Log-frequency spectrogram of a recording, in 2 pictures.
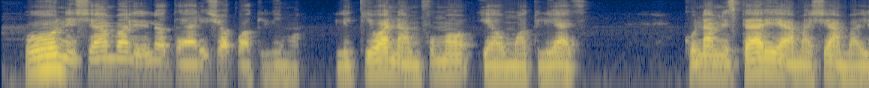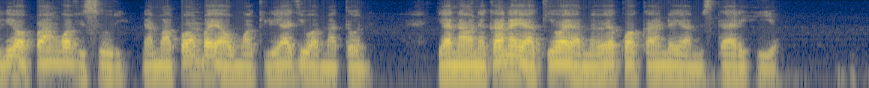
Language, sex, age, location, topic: Swahili, male, 36-49, Nairobi, agriculture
